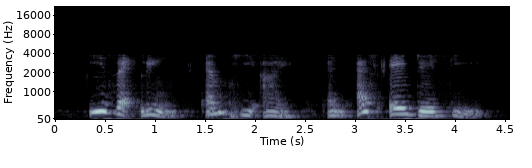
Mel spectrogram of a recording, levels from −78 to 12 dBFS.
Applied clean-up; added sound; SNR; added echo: neural separator model SepFormer DNS4.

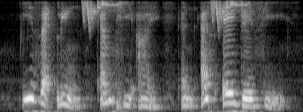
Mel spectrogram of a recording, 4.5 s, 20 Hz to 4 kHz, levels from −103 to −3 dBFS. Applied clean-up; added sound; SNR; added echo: none; Bird; 17 dB; reverberation time 0.2 s.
